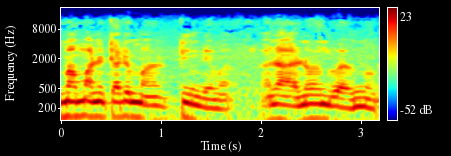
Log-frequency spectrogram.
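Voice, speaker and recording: With noticeable background noise behind him, a man speaks at a moderate pace in a Jamaican accent, using ordinary pitch variation. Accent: Jamaican Patois. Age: 80s+. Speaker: interviewee recounting life stories. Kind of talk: casual interview.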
